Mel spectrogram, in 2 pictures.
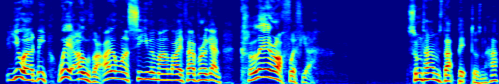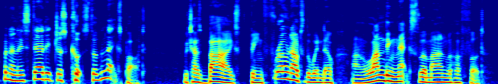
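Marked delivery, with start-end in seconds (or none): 0.1-4.6 furious, high, dismissive angry shout. Acting out a woman at a window shouting at a man: acting out a woman shouting. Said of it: "a woman leans out the window and shouts at him".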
